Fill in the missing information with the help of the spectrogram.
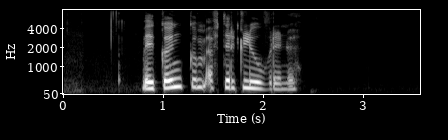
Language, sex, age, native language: Icelandic, female, 20-29, Icelandic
